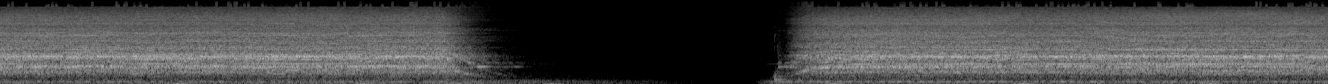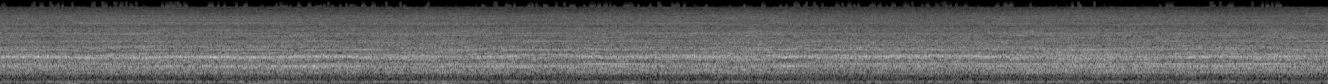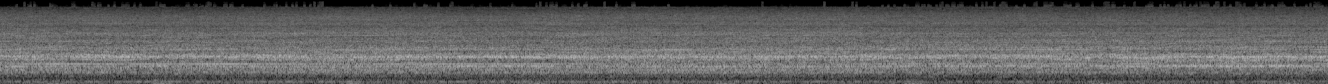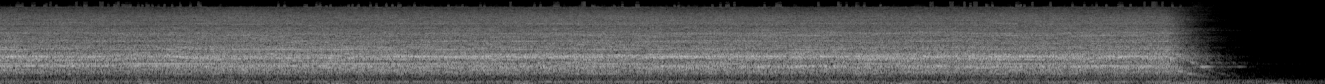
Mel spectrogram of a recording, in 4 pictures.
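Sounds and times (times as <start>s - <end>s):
hair dryer running: 0.0s - 5.2s, 7.7s - 52.3s.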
